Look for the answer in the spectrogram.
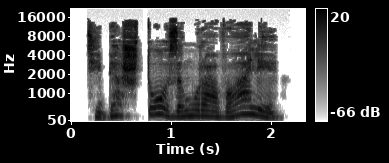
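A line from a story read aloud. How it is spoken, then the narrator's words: Frightened whisper. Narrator (Russian): испуганно прошептала Тисса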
